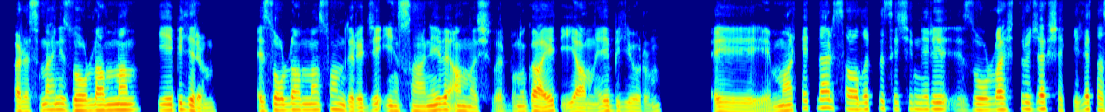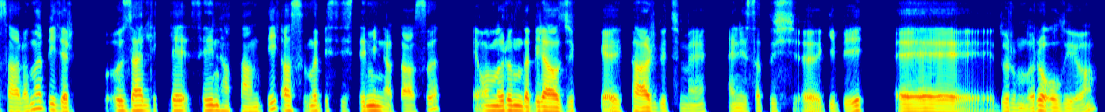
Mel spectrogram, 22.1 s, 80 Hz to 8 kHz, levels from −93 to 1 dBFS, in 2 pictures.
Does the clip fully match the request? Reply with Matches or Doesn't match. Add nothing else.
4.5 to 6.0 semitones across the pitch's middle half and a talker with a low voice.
Matches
